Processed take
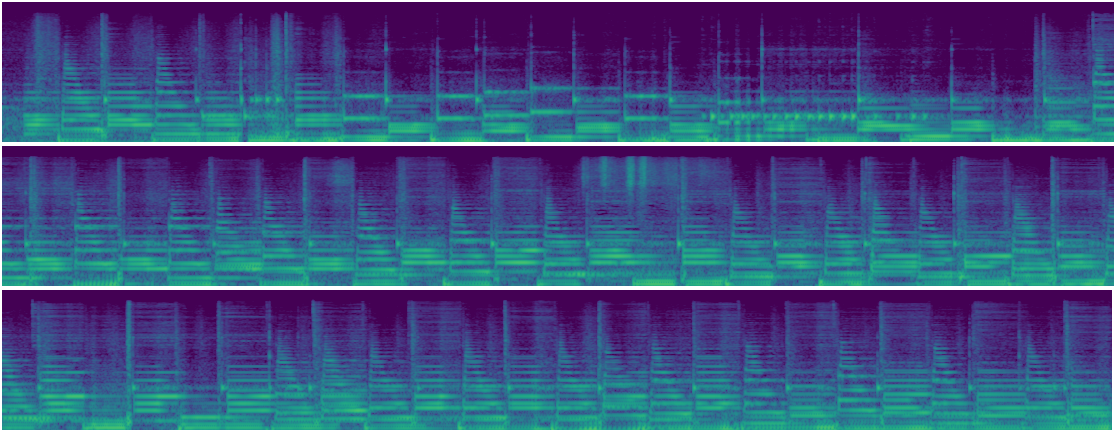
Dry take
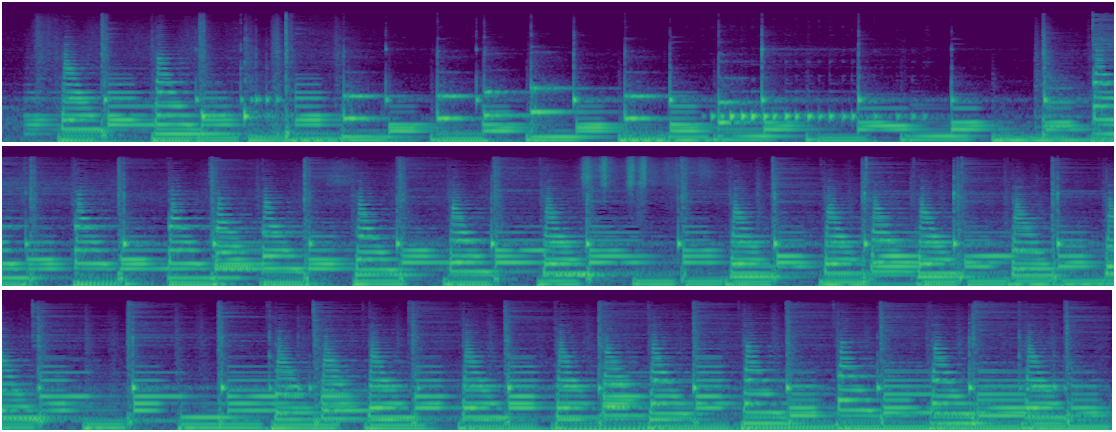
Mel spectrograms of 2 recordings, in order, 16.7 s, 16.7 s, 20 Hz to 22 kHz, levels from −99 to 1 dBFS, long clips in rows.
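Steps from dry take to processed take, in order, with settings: compressor with a negative ratio -34 dBFS, ratio -1

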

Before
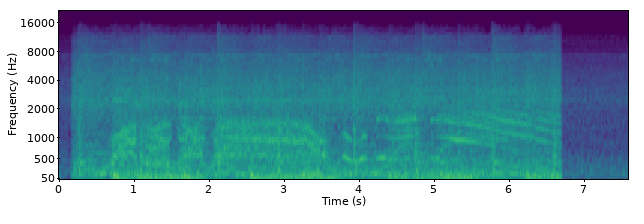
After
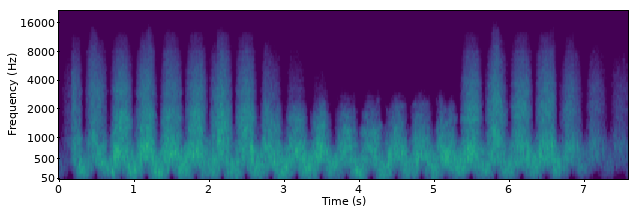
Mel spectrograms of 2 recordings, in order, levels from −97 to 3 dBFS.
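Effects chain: ring modulator 620 Hz; 2.60–5.35 s: Gaussian low-pass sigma 6.6 samples; whisper effect; high-pass 200 Hz 12 dB/octave; tilt EQ -2.5 dB/octave; frequency-shifting echo 169 ms, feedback 59%, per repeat +37 Hz, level -8 dB; harmonic tremolo 3 Hz, depth 100%, crossover 460 Hz; warped record 78 rpm, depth 250 cents; trim -3 dB

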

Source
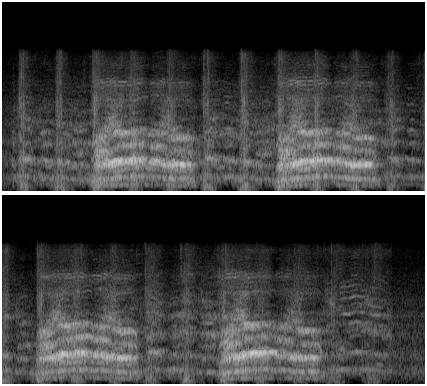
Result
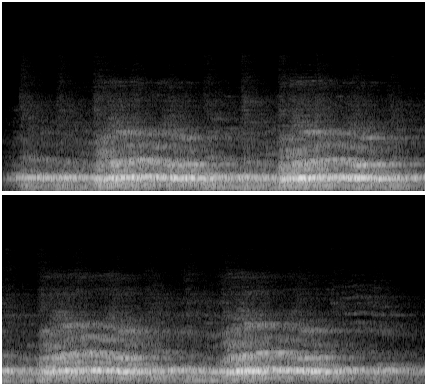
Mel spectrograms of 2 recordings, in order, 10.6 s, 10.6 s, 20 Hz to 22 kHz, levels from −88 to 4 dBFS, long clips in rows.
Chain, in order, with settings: FFT filter 200 Hz 0 dB, 310 Hz +11 dB, 640 Hz -18 dB, 4.8 kHz -29 dB; reverberation RT60 1.9 s, pre-delay 5 ms, DRR -9 dB

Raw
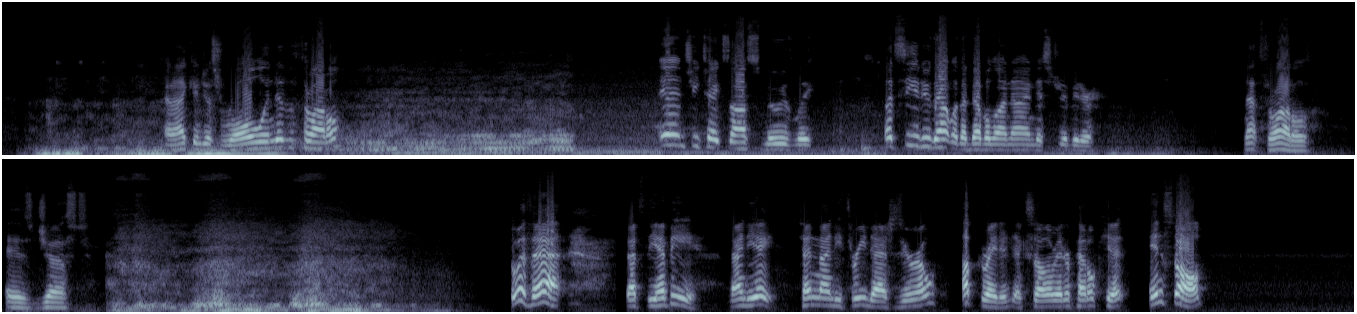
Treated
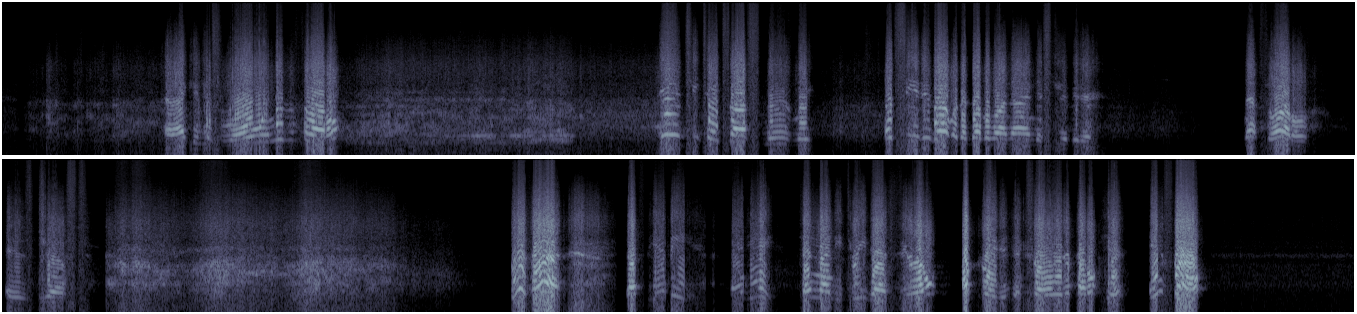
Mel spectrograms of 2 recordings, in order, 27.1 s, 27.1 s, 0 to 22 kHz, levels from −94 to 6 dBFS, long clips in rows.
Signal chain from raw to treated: one-sided wavefolder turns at -25 dBFS; tilt shelf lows -5.5 dB, about 1.1 kHz; in parallel at -1 dB: compression 12:1, threshold -43 dBFS, peak gain reduction 23.5 dB; on the sum: high-pass 700 Hz 24 dB/octave; peaking EQ 4.1 kHz -9 dB 0.92 oct; 19.95–21.11 s: level held to a coarse grid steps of 22 dB; 22.50–23.18 s: comb 5.7 ms, depth 71%; delay time shaken by noise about 2.2 kHz, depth 0.066 ms

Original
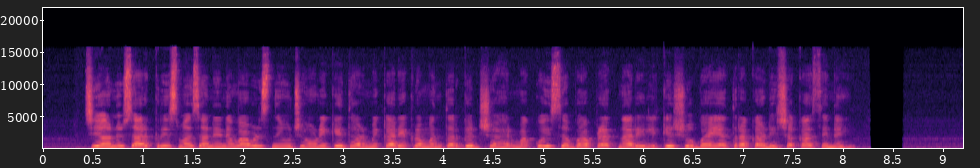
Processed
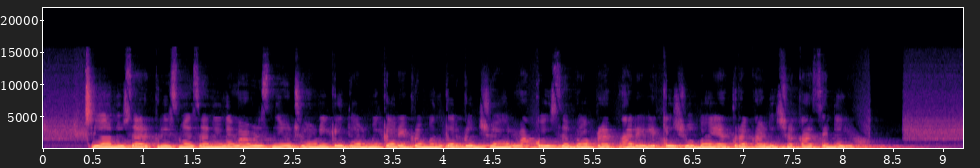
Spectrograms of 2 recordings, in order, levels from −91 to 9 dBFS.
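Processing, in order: bass shelf 83 Hz +6 dB; auto-wah 220–3200 Hz, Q 2.5, down, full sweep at -24.5 dBFS; touch-sensitive phaser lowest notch 150 Hz, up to 2.4 kHz, full sweep at -28.5 dBFS; on a send at -12 dB: reverberation RT60 1.4 s, pre-delay 4 ms; on the sum: loudness maximiser +27.5 dB; trim -1 dB

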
